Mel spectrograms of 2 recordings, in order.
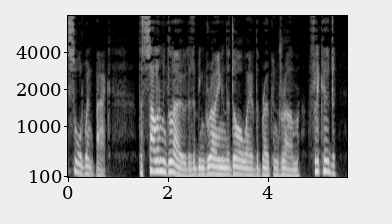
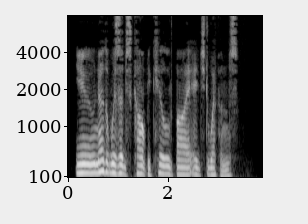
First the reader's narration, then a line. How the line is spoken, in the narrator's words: Withel smiled coldly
